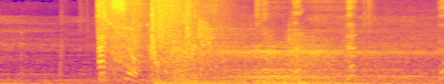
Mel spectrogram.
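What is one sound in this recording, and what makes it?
A magic spell bursts with a loud rushing whoosh.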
